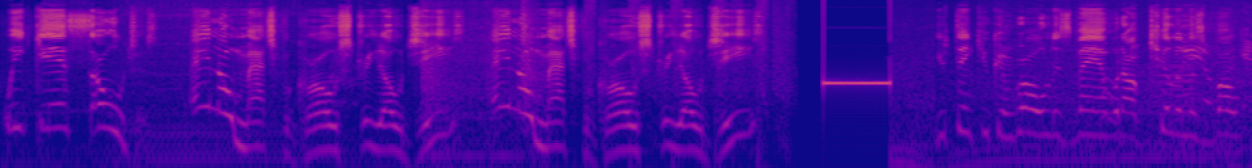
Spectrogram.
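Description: A reckless gangster from a video game, impatient and scornful. His high voice leaps around wildly as he barks slang over clear vehicle noise. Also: huge pitch swings, unhurried, full character voice. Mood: scornful, boastful. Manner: barking, scornful street slang. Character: brash, impatient, reckless male gang member. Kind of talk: video game cutscene acting.

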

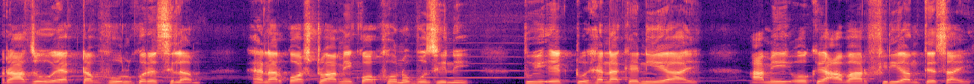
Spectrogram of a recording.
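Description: A man acts a stern, weary dad in a family cartoon. His voice is high and bright, with faint music behind. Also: normal speed, lightly acted. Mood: weary, regretful. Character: stern, weary father of two daughters. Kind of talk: cartoon voice acting.

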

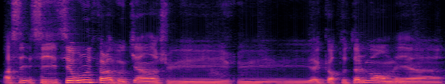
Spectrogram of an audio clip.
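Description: A man talking casually through a role-play game session. His pitch sits in the middle, and he comes across as sarcastic and quick to argue. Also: mellow.

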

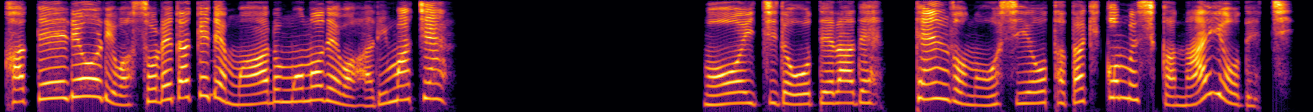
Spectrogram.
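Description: Little sparrow spirit girl for an anime game, super high kiddy lisp, prim n bossy, dry studio sound. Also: expressive, normal speed, fairly bright tone, no room sound. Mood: prim, critical. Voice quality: childlike, lisping. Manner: polite but scolding, quirky verbal tic. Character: small sparrow-spirit girl, strict, prim, proud cook and swordswoman. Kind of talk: anime game character voice lines.

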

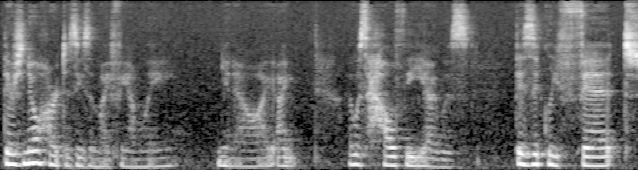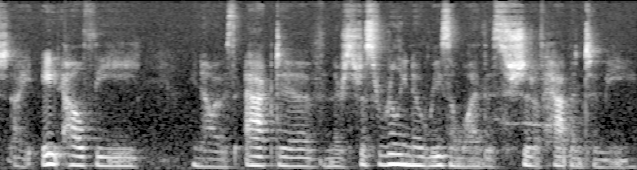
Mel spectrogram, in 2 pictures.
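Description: A woman in her forties speaks straight to a camera close in front of her, earnest and reflective, her voice sitting a little low with a gravelly edge. She often drops to a soft, breathy tone and fills pauses with ums and you knows. A faint hiss runs under the recording. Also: steady tone, poor audio. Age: 40s. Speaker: heart attack survivor telling her story. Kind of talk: personal testimony to camera. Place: living room at home, indoors. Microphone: device camera at arm's length, sitting close.

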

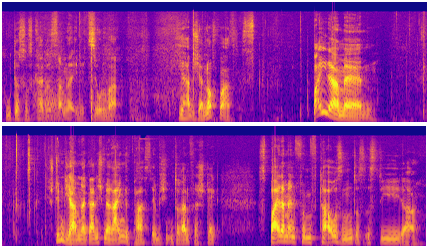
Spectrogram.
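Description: A middle-aged man from Germany chats casually to camera, thinking out loud in a colloquial, rambling way. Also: mid-range voice, animated, normal speed, creaky, pauses often, slightly rough. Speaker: collector and video channel host. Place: small indoor room lined with shelves.

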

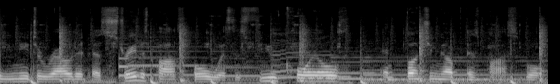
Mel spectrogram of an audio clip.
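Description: A man in his twenties giving a casual how-to explanation to his viewers. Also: mid-range voice. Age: 20s. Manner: casual, addresses viewers as guys. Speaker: host. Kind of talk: how-to vlog, explanatory talk to camera. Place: outdoors by and inside a parked or moving car. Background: music.

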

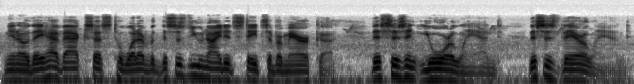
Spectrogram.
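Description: Young man, agitated rambling rant, lowish voice, dull lo-fi phone sound with faint hiss. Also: lively intonation, normal speed. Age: young adult. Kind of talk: ranting selfie vlog. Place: inside a parked vehicle. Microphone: phone at arm's length.

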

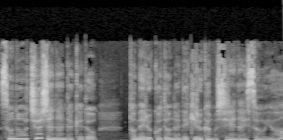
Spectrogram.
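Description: A woman playing a composed adult nurse in anime, speaking in a gentle, coy and wistful manner. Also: mid-range voice, expressive, fairly quick, slightly rough, dry recording. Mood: gently teasing. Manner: gentle, coy, feminine phrasing. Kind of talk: anime drama dialogue.

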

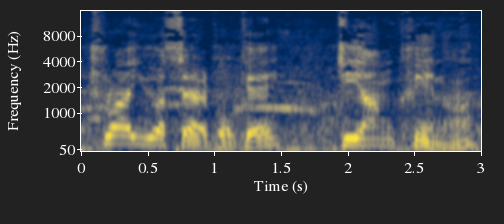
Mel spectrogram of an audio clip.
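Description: Korean-accented guy walking a night street live, choppy english, lots of "huh?", lively up and down voice, crowd and pop music behind. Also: a little high. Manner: short broken English phrases, constant "huh?" to viewers. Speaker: vlogger leading a live walking tour. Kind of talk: live street vlog chatter to viewers. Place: busy city street at night, outdoors. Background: street crowd and loud music.

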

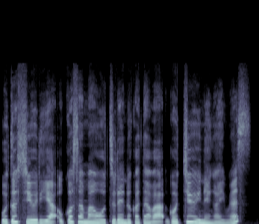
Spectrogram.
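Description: A woman's voice: medium pitch, animated, normal speed, darkish tone, no echo, studio quality. A woman reading scripted bus announcements as a recorded announcer, in a formal, polite and carefully enunciated manner.

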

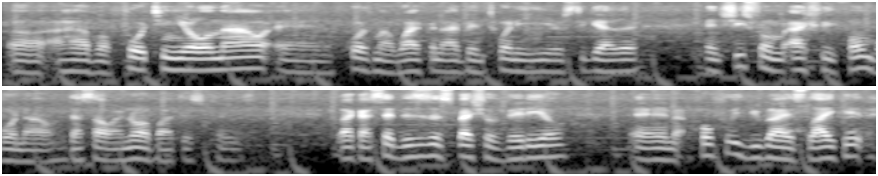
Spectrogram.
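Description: A man's voice: mid-range voice, fairly even intonation, moderate pace, soft background music. A man in his forties, raised in the United States, talking casually to a handheld camera outdoors as a travel vlogger, full of fillers and restarts. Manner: rambling, filler-heavy, friendly aside-style talk. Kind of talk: casual vlog narration to camera. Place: outdoors at a rainforest park.

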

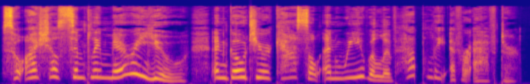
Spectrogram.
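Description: A spoiled young storybook princess, acted by a woman, demanding and theatrical. The voice leaps high and swoops through every phrase. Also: sing-song, normal speed, a little mellow, no room sound, clean studio sound. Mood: delighted. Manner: huffy, wailing, theatrical.

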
